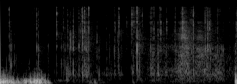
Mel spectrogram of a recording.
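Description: Hello Kitty toy packaging being torn open up close, beginning with a short low rustle and then giving way to crisp, irregular crinkling of the wrapper.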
